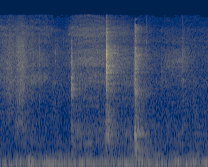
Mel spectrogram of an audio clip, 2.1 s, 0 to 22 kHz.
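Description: A few light metallic clicks, about three spaced a third of a second apart, of a T-handle 10 mm socket wrench working a bolt of a motorcycle's steel luggage rack to loosen it.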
